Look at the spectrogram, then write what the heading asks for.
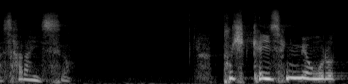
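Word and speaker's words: ψυχή: 두 가지로 나인다 그랬잖아요 하나가 푸시게 하나가 조회 발음 한번 해 봅시다 푸시케 푸시케 또 하나가 조회 조회 노차 이야기 한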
